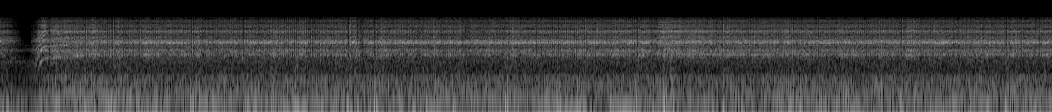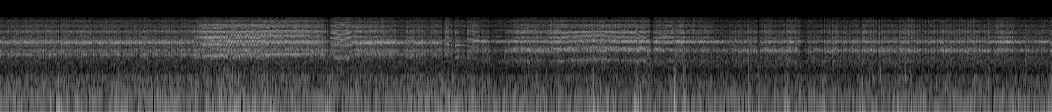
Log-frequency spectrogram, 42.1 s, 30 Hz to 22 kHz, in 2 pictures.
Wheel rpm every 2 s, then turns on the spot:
110, 230, 230, 230, 230, 230, 230, 230, 230, 230, 230, 230, 220, 220, 230, 180, 160, 160, 160, 160, 160.
none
